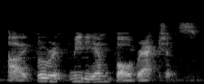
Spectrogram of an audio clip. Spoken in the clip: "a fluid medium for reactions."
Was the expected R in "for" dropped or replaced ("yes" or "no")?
yes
